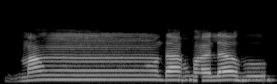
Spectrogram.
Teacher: নুন সাকিনের আওয়াজকে নাকে তুলে গুণনা করে একালি পরিমাণ টান দিয়ে পড়তে হবে।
